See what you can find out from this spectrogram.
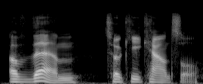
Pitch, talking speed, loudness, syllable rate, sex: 110 Hz, 145 wpm, -21 LUFS, 3.6 syllables/s, male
